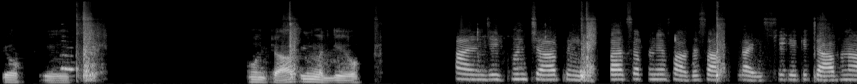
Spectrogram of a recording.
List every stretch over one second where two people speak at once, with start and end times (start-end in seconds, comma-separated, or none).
none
